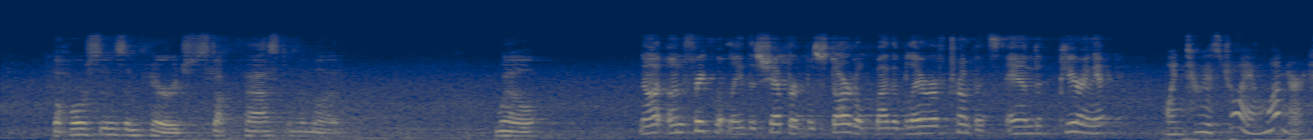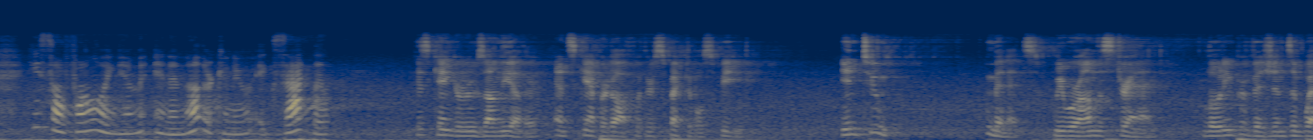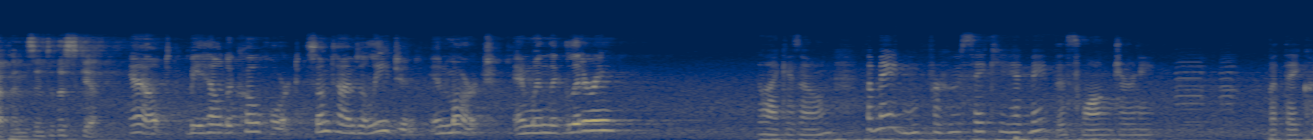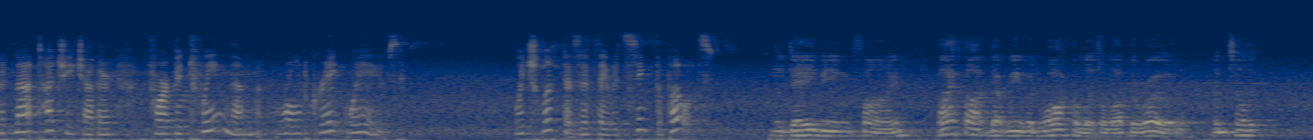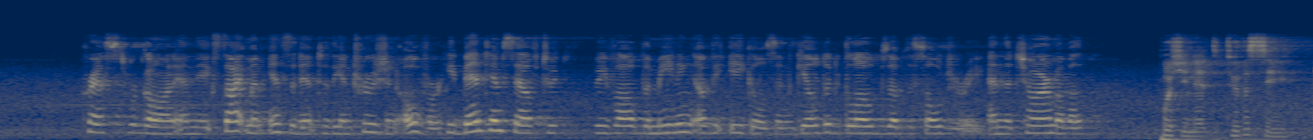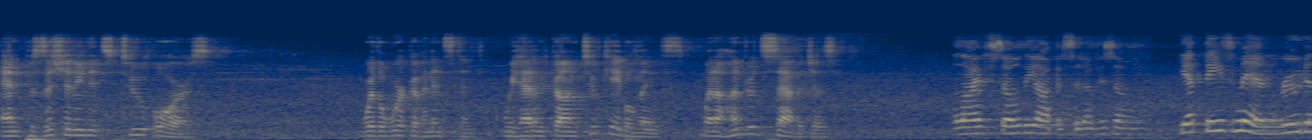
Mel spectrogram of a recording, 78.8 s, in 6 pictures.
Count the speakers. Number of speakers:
4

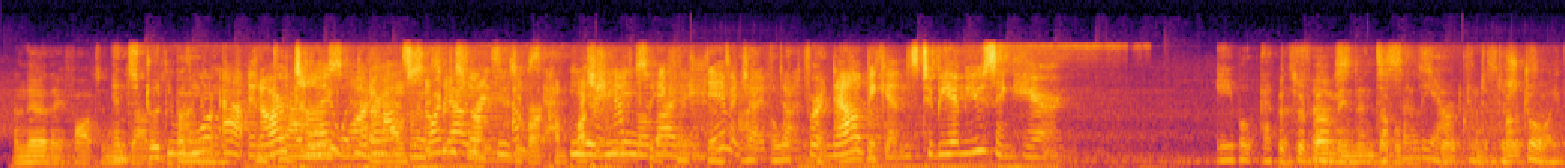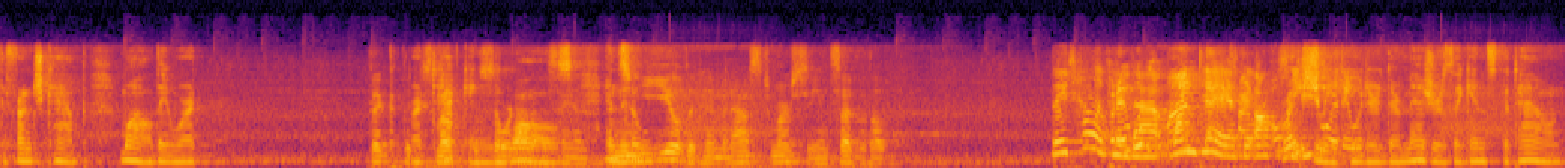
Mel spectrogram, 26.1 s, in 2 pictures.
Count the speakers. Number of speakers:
6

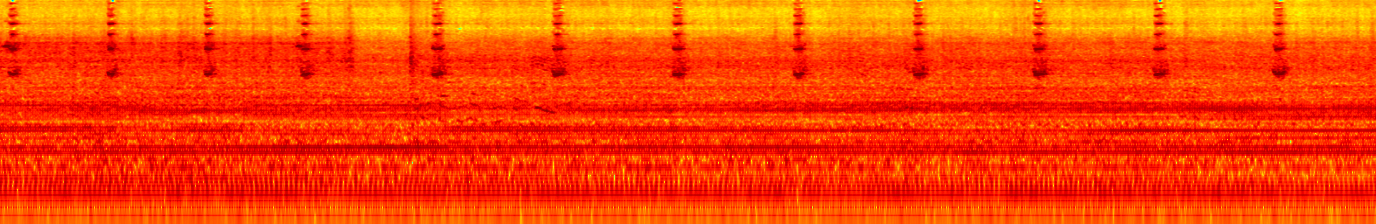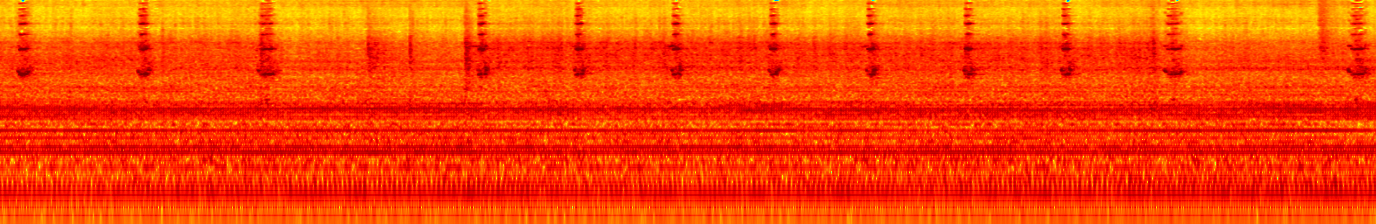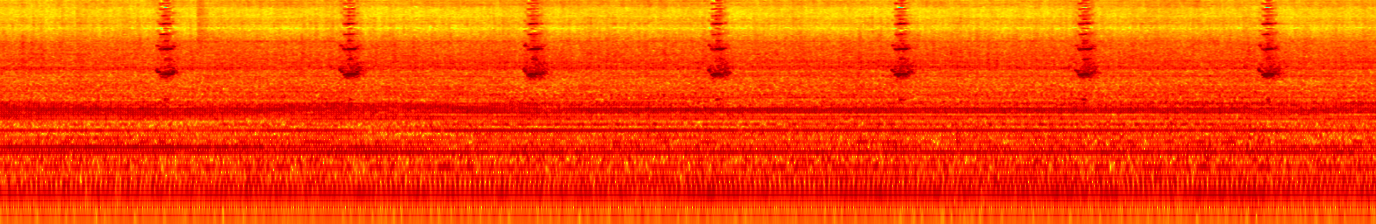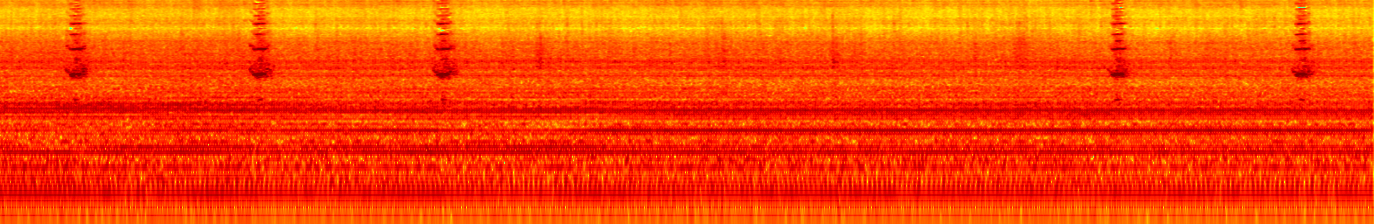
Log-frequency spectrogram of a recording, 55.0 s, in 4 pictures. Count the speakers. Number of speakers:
0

